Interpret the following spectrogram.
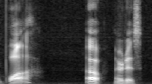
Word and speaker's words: Bois: No idea how to pronounce that name. Bois? Oh, there it is. Boys.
